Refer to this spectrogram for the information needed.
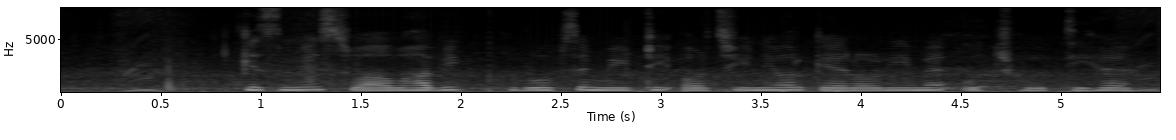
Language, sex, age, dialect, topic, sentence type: Hindi, female, 25-30, Hindustani Malvi Khadi Boli, agriculture, statement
